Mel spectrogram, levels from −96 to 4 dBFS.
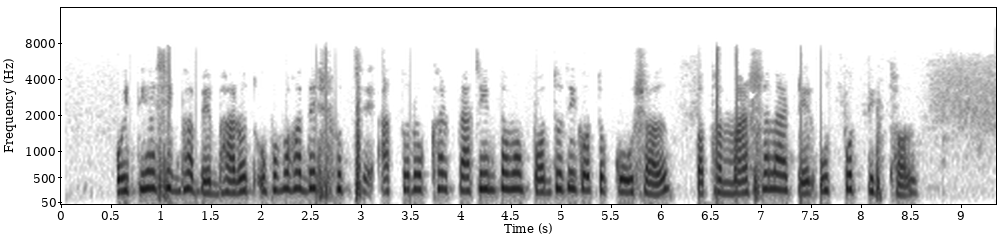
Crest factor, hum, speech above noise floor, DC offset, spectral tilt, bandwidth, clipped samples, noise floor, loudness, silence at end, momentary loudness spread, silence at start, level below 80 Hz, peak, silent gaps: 14 dB; none; 52 dB; under 0.1%; -8.5 dB/octave; 7 kHz; under 0.1%; -66 dBFS; -16 LUFS; 0.8 s; 7 LU; 0.55 s; -52 dBFS; -2 dBFS; none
